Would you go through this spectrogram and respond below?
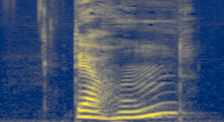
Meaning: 1. dog, hound 2. scoundrel; dog (mean or morally reprehensible person) 3. A board with casters used to transport heavy objects
- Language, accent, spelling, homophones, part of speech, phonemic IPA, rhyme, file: German, Austria, Hund, Hunt, noun, /hʊnt/, -ʊnt, De-at-Hund.ogg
